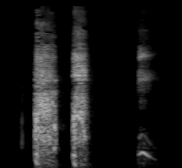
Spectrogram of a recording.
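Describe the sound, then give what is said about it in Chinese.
Someone at home clears their throat twice in quick succession with rough, raspy bursts, then gives a brief soft voiced hum; silence fills the gaps between them. “然后我清个喉咙。”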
